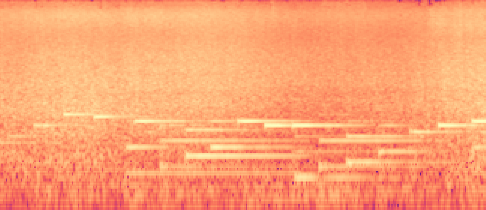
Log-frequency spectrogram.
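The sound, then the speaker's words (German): A steady, rushing wash of ocean surf fills the scene without pause, with soft sustained musical tones drifting underneath and no voices. “Nach einigen Metern über Wasser tauchen die drei schließlich unter und arbeiten sich in die Tiefen des Ozeans vor.”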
